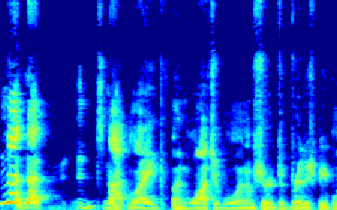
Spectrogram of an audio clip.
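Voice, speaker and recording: A man with a Southern US accent speaks at a fairly low pitch through noticeable background noise. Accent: Southern drawl. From US South. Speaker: TV review YouTuber. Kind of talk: casual review commentary. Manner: conversational, animated.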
